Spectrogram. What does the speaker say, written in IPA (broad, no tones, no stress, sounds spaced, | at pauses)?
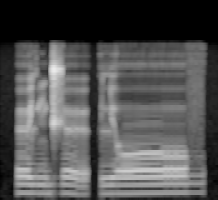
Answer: ø lʲ n d͡ʒ ø | lʲ oː v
